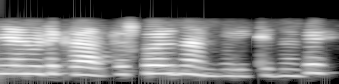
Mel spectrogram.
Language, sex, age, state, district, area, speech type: Malayalam, female, 30-45, Kerala, Kasaragod, rural, conversation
